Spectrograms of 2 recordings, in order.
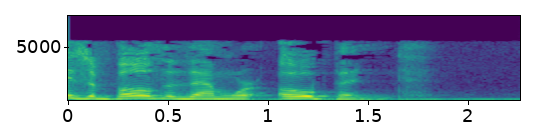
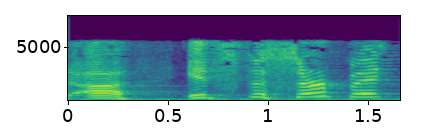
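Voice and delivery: voicing the woman; 9 semitones higher than usual. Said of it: "she said".

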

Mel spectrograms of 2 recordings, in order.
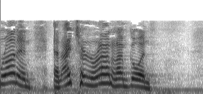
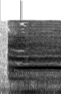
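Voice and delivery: huge charging yell at the cows; battle yell; 17 dB louder than usual. Retold or imitated. Charging the cows, a huge desperate yell. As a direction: let out a full-throated war cry. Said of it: "and I started going".

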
